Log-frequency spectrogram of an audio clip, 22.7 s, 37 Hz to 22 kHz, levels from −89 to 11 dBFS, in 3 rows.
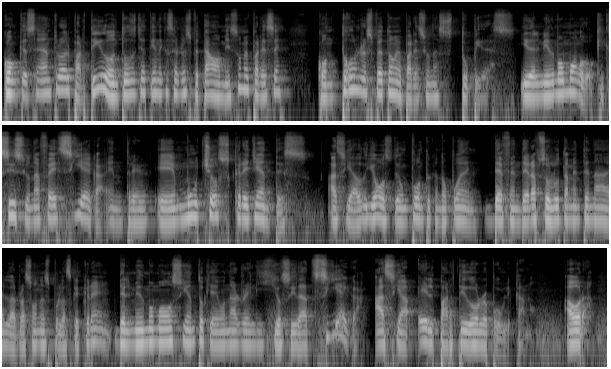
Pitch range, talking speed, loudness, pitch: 125-155 Hz, 185 wpm, -27 LUFS, 140 Hz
